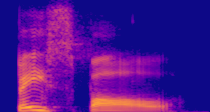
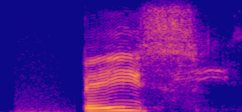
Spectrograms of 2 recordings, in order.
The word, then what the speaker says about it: baseball: Okay, and did you notice how I said that? Baseball. Baseball. Remember in the phrasal nouns how we did that? You stress the first word, okay?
